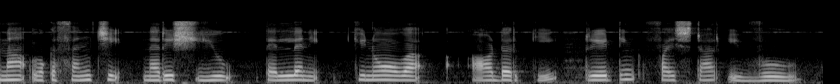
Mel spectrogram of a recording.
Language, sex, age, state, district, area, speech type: Telugu, female, 18-30, Andhra Pradesh, Chittoor, urban, read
